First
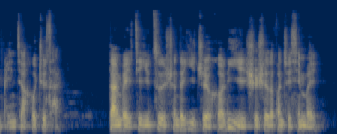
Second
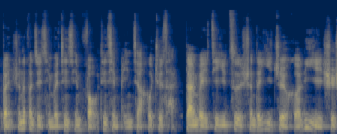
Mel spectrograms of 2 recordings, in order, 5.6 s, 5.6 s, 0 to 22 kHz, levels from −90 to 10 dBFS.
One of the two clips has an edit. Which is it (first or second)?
second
